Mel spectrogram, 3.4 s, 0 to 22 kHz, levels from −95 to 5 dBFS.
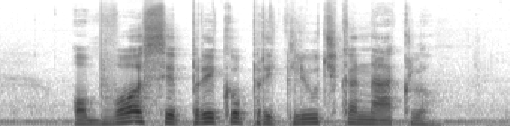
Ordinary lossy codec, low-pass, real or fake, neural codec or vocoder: none; none; fake; vocoder, 44.1 kHz, 128 mel bands every 512 samples, BigVGAN v2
